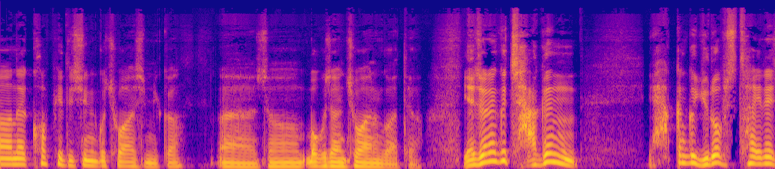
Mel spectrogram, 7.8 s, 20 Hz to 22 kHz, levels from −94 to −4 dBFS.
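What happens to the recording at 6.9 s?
Repeated timing corrections are happening at 6.9 s, part of a run from 0.08 s to 7.57 s in which the receiver trims short slices out of the speech to keep pace. The trimming works out to playback at 104% speed, and it is heard, if at all, as a slight hiccup or an unsteady tempo.

The cause is clock drift between sender and receiver. The sender's clock runs about 4 percent fast, so its audio keeps piling up in the jitter buffer, and the receiver must repeatedly discard small pieces to stop the buffer overflowing.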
